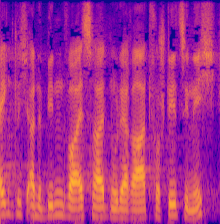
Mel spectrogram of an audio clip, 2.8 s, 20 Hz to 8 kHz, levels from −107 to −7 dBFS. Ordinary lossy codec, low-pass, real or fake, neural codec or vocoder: none; none; real; none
